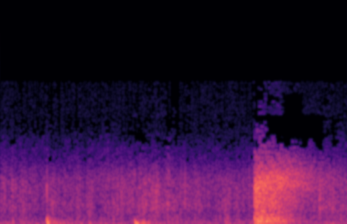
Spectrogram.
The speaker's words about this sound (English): Suddenly, the rifle in Harmon's hands thunders its message of death,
